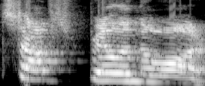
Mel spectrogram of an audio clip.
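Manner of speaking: barked drill sergeant yell, very high-pitched and very loud. Game master voicing a sergeant yelling at a man running off, sergeant yelling. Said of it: "yell out to him".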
